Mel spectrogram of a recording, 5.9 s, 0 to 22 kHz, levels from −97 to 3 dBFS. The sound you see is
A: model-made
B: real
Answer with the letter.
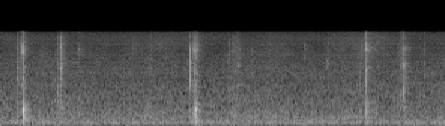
A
